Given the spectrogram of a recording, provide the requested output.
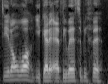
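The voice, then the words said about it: Strong regional Liverpool accent. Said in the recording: “That's not you doing an accent yet, is it? ... People laugh at my own voice more than anything.”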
